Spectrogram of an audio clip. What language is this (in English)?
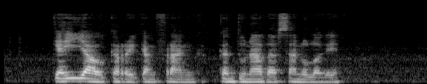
Catalan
